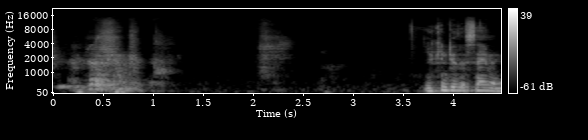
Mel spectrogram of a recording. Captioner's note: audience laughing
